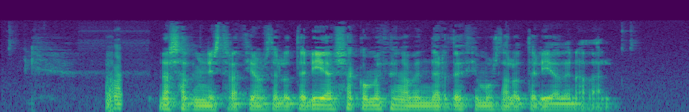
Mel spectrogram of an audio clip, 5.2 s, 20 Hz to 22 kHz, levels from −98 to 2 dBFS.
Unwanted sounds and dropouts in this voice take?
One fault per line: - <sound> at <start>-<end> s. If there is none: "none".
- laugh at 0.8-0.9 s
